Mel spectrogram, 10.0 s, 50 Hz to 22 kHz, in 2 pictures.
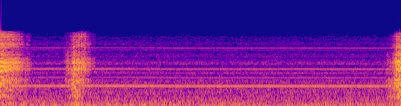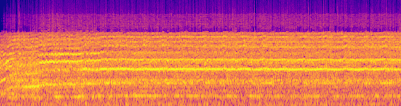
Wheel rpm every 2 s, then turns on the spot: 10, 0, 120, 230, 230.
none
